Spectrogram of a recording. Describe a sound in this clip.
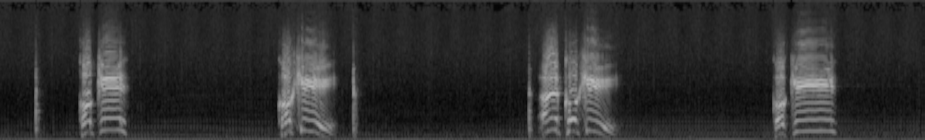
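A man calls out loudly in short bursts.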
